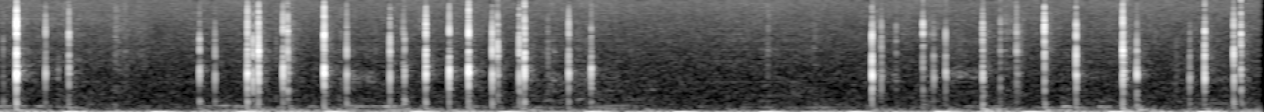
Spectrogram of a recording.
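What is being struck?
Hardcover book spine with paper dust jacket.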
